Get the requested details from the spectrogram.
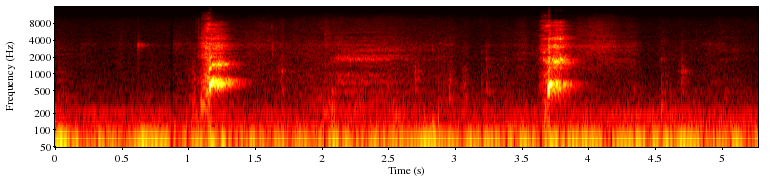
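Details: Woman with a chronic hiccup condition hiccuping during housework: two loud, abrupt voiced hiccups about two and a half seconds apart, with faint room noise between; hiccups.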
